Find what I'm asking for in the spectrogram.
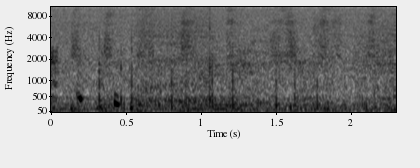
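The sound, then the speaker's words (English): Marker writing on a board, a faint, continuous scratchy rubbing with a few brief squeaks near the start and no voices. “it's so hard for me to write on the board here.”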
